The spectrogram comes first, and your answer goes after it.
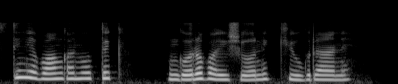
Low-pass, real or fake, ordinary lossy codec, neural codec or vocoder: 7.2 kHz; fake; none; codec, 16 kHz, about 1 kbps, DyCAST, with the encoder's durations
